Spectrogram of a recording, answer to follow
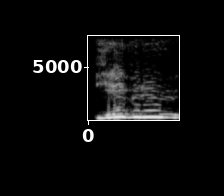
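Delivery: a hammed-up French accent on bienvenue; playful French accent with a little lift; French greeting. Shown as a demonstration. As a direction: greet the viewers in mock French. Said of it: "Terrible accent, sorry".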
